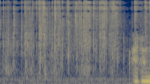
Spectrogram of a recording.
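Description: A plastic candy wrapper crinkling around a small perfume sample vial as it is handled in the fingers: a quick run of fine crackles that gives way to a voice near the end.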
